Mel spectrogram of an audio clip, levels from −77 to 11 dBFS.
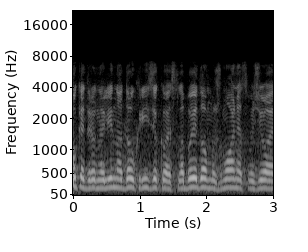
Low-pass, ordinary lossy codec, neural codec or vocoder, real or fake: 7.2 kHz; MP3, 48 kbps; none; real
